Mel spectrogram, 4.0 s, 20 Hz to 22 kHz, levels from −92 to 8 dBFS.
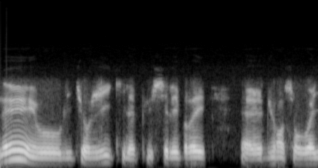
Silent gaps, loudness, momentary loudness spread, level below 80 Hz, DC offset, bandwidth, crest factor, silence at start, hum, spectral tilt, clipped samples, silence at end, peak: none; -16 LUFS; 9 LU; -68 dBFS; under 0.1%; 4.1 kHz; 16 dB; 0 s; none; -8.5 dB/octave; under 0.1%; 0 s; 0 dBFS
